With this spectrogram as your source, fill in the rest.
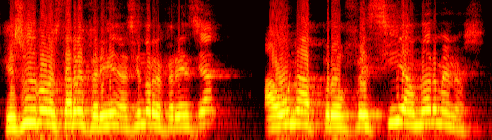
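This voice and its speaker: Guy with a higher voice teaching a church class, keeps asking the brothers to fill in the words, slows down for scripture. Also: darkish tone. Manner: constantly quizzes the congregation with call-and-response questions; slows down when quoting scripture. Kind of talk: sermon-style Bible lesson.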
